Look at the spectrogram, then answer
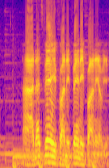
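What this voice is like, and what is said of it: Mediocre put-on Irish accent. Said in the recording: “your accent? ... we're trying Irish, but it could be better ... I don't know what the accent was”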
